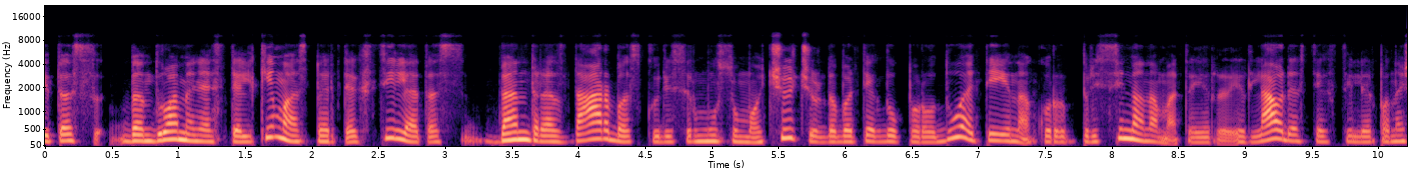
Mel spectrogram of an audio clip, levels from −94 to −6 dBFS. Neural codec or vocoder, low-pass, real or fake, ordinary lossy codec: codec, 16 kHz, 4 kbps, FunCodec, trained on Chinese and English, 50 frames a second; 7.2 kHz; fake; Opus, 32 kbps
